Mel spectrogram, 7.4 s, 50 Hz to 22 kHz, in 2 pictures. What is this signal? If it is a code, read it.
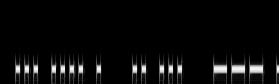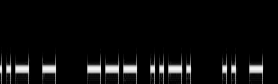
Morse code, heard as a keyed tone, about 19 wpm, 700 Hz. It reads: SHE IS OUT OF IT
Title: Sentences from Top 1100 Words 20wpm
